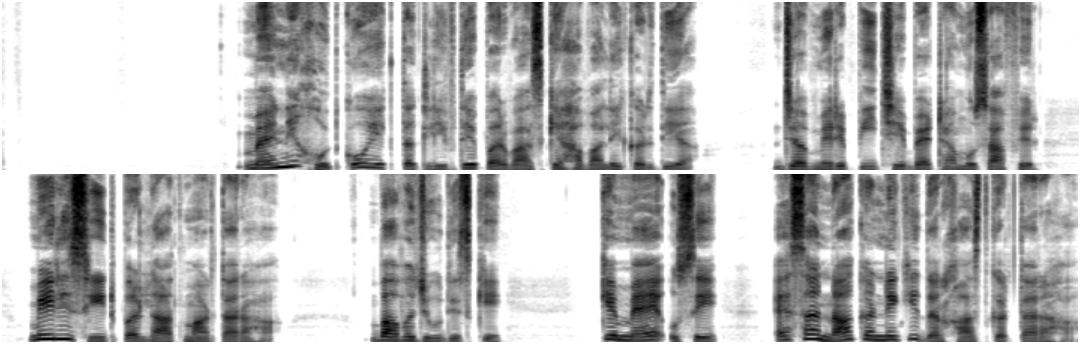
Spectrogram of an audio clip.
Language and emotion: Urdu, sad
